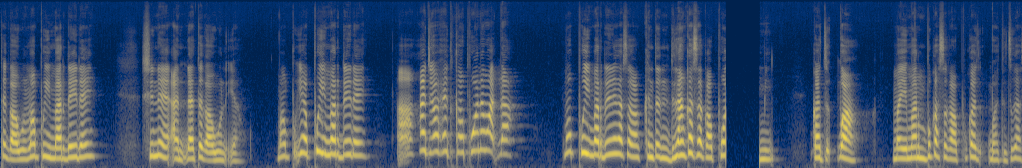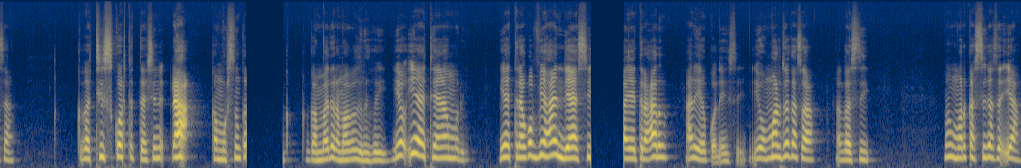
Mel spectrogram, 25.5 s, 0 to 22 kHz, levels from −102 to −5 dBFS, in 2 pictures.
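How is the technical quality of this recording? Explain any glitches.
The recording has three digital wireless dropouts, at 9.06 s, 15.84 s (just after "kanur sum") and 20.15 s. Each is a clean mute lasting about 0.43 s, 0.47 s and 0.42 s respectively. The radio link lost more data than the receiver could conceal, so it faded the speech down to near silence within a few milliseconds. No noise burst, click or hiss surrounds the gaps. The speech simply vanishes and returns.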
